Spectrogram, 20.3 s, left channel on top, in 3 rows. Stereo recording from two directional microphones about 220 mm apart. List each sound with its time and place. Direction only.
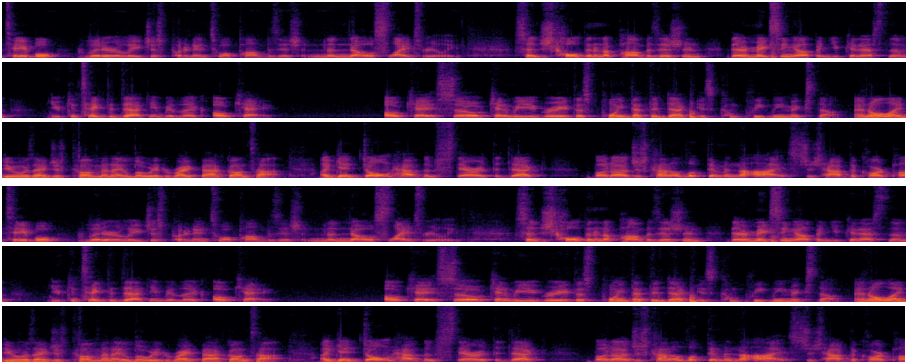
0.0 s speech: 45° left (ahead or behind)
